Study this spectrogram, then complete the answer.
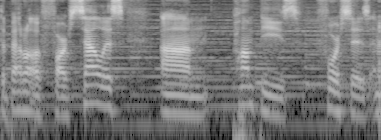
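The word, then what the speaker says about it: Pompey: Battle of faralis um pompy's forces and I did pronounce it pompy correctly now after you guys had told me how to pronounce it correctly uh pompy's legionaries actually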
